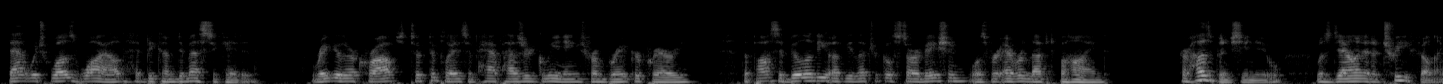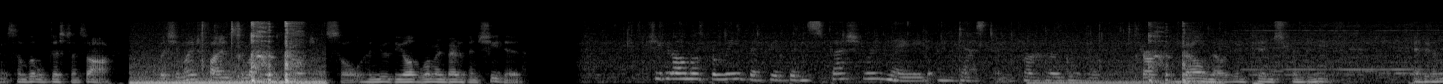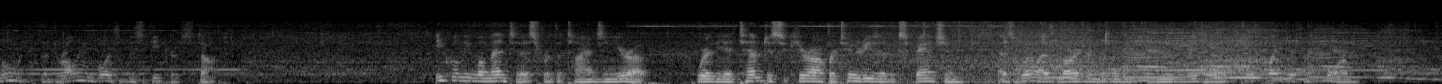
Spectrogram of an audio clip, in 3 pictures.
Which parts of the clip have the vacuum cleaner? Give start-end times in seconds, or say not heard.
26.7-43.2.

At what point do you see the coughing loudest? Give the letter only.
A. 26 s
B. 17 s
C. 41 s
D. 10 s
B.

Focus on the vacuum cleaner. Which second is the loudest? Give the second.
41 s.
